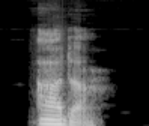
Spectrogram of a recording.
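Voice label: "ardor", Australian English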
